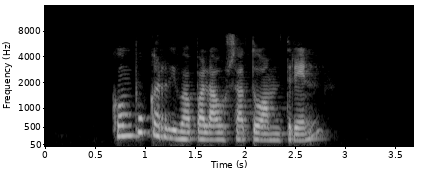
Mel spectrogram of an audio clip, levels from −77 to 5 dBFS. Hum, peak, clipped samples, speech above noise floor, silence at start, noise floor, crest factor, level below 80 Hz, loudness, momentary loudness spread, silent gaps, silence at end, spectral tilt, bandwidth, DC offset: none; -6 dBFS; under 0.1%; 55 dB; 0.65 s; -78 dBFS; 18 dB; -68 dBFS; -23 LUFS; 5 LU; none; 0.9 s; -6 dB/octave; 7.8 kHz; under 0.1%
